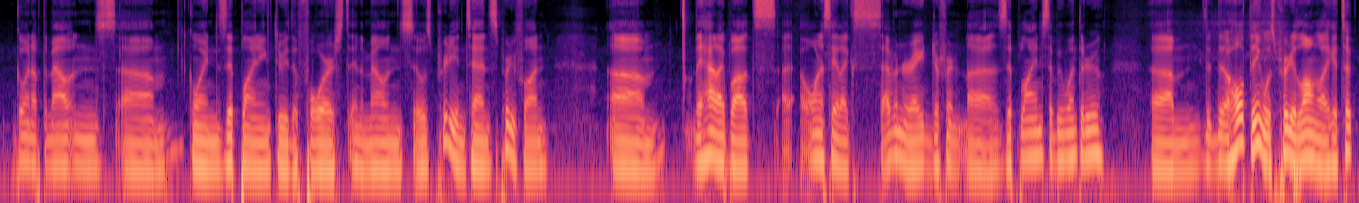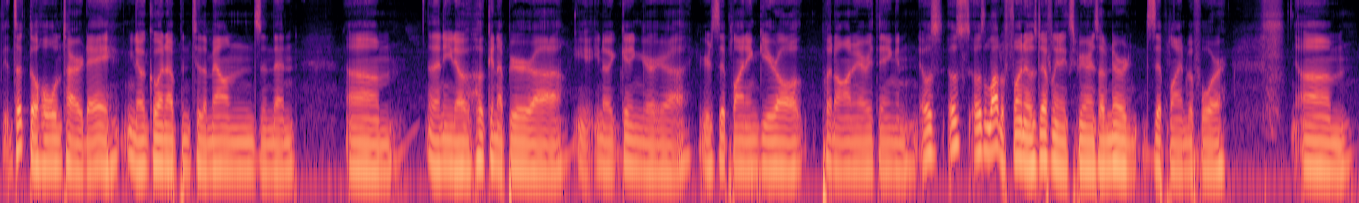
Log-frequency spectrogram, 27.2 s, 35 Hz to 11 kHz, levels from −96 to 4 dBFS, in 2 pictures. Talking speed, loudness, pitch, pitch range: 240 wpm, -22 LUFS, 100 Hz, 95-115 Hz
